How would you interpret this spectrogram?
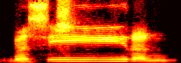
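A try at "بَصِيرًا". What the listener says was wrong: షీన్ చదువుతున్నారు మీరు షీన్ కాదు సాద్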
